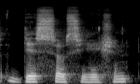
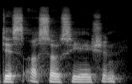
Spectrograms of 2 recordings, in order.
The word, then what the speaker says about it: dissociation: one one the first one is the the pronunciation it is dissociation uh a lot of people out there will pronounce it dis association right they'll add they'll add add to a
